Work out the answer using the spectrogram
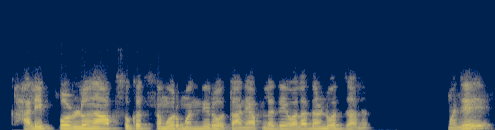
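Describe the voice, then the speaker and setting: A man's voice: mid-range voice, dull audio. A man with a Marathi accent explaining exam questions in a lecture, often asking his listeners "right?" as he goes. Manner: explanatory, frequent rhetorical "right?" checks. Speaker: Marathi grammar teacher.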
